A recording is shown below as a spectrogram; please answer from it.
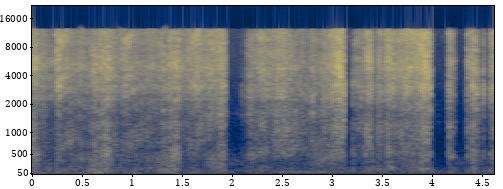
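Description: A small, hollow brown cardboard crayon box held in one hand is scratched and scraped with fingernails. The sound is a dense, bright, dry rasping scratch with little low end, broken by brief silences near 2, 3.1 and 4 seconds before the scraping resumes in short bursts.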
